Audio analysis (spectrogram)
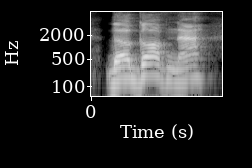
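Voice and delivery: bad Cockney accent, "Governor" as "Guv'nor"; hammed-up Cockney accent with a rising end; terrible Cockney accent. Shown as a demonstration. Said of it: "if I'm gonna use my terrible Cockney accent".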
